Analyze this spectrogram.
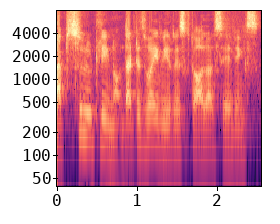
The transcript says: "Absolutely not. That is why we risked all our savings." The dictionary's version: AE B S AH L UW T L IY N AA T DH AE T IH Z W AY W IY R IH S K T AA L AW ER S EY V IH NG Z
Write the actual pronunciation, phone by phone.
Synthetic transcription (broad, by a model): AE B S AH L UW T L IY N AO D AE T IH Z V AY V IY R IH S K T AA L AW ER S EY V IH NG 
